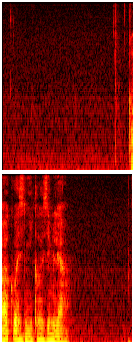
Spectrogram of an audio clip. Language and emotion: Russian, neutral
